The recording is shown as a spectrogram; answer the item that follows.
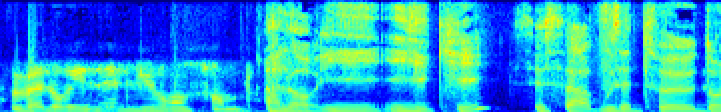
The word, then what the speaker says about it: YiQi: Yiki, Yiki ça veut dire ensemble en chinois.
